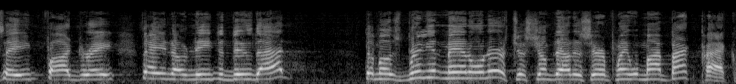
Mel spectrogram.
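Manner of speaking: put-on a drawling stoner kid, amused; hippie voice. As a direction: slacker hippie cracking the punchline. Hippie voice in joke punchline.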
